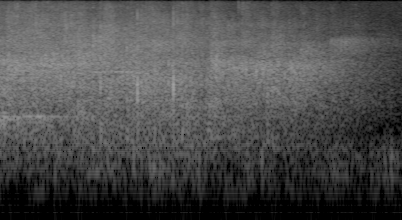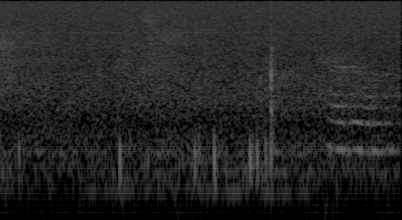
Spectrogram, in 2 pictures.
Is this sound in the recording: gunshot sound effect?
no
